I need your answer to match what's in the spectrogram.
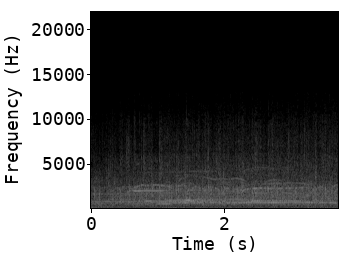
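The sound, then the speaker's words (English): A crowd at a sports event applauds honored women before the first pitch, steady dense clapping sustained at an even level throughout, with faint whistles and cheers rising above the claps. “Ladies and gentlemen, please join us in a round of applause for these amazing women.”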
